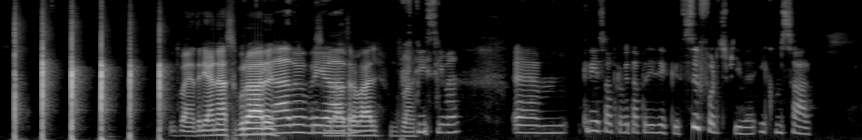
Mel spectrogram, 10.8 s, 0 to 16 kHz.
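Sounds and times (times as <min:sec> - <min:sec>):
sharp hand claps by one person: 0:00.2 - 0:02.2
speech: 0:02.2 - 0:10.3.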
